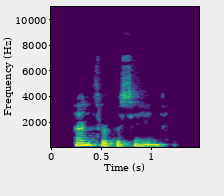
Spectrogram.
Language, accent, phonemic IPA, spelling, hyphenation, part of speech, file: English, Southern England, /ˈæn.θɹə.pəˌsiːn/, Anthropocene, An‧thro‧po‧cene, proper noun, LL-Q1860 (eng)-Anthropocene.wav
